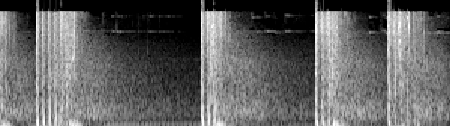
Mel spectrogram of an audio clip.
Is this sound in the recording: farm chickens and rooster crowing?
no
